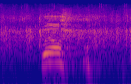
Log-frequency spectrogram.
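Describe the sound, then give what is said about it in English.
An audience claps for their pastors' family in a dense, continuous wash of applause, with one voice briefly whooping out over the clapping near the start. “Would you please clap your hands and tell this family how much you love them?”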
